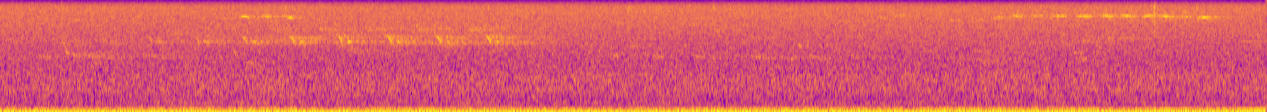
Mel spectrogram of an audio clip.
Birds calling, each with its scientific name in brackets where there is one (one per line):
Black-capped Chickadee (Poecile atricapillus)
